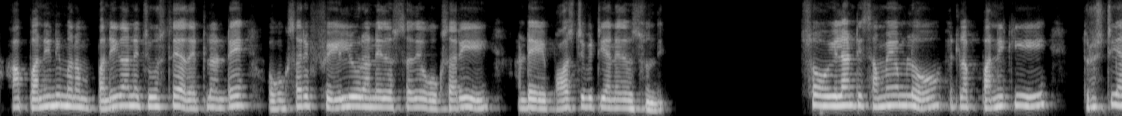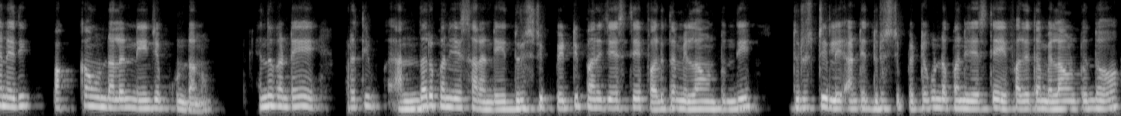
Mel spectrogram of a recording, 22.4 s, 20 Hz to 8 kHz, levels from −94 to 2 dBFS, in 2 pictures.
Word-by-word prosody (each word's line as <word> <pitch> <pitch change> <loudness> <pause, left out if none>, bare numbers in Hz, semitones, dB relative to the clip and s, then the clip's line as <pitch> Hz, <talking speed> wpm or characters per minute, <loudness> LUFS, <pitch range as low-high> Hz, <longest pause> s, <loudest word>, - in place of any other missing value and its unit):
ఆ - - +3
పనిని 200 +5 +3
మనం 190 -2 +1
పనిగానే 205 +6 +2
చూస్తే, 195 +1 +1
అదెట్లంటే 175 +4 -1 0.3
ఒక్కొక్కసారి 165 +6 -2
ఫెయిల్యూరనేదొస్తది, 180 -1 +1
ఒకొక్కసారి 165 +4 0 0.5
అంటే 170 +1 +3 0.2
పాజిటివిటీ 180 +2 -1
అనేదొస్తుంది. 155 -5 -1 1.4
సో, 225 - 0 0.2
ఇలాంటి 215 +1 +5
సమయంలో, 210 0 +2 0.3
ఇట్లా 185 0 -2 0.2
పనికీ 200 +5 0 0.6
దృష్టి 185 +5 -3
అనేది 195 0 +2 0.3
పక్కా 170 +4 -5
ఉండాలని 175 -1 +2
నేను 160 0 +2
చెప్పుకుంటాను. 140 -7 -3 0.5
ఎందుకంటే, 195 -1 +3 0.5
ప్రతి 175 +4 -4 0.3
అందరూ 155 +8 +4
పని 185 -1 +4
చేస్తారండి. 150 -5 0 0.2
దృష్టి 160 +2 +1
పెట్టి 160 +5 -1
పని 170 -1 +2
చేస్తే 165 +1 -2
ఫలితం 150 +3 0
ఎలా 145 +1 +3
ఉంటుంది, 145 +3 +1 0.5
దృష్టి 170 +2 0
లే 155 - +4
అంటే 155 +1 -2
దృష్టి 155 0 -3
పెట్టకుండా 160 +3 -1
పని 160 0 +3
చేస్తే 150 +2 0 0.2
ఫలితం 155 +1 +1
ఎలా 150 +1 +4
ఉంటుందో, 155 +1 -1
170 Hz, 120 wpm, -24 LUFS, 155-190 Hz, 1.4 s, ఇలాంటి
